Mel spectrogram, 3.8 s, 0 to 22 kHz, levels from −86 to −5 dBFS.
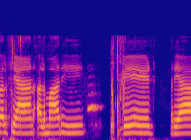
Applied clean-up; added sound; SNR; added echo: neural mask model Resemble Enhance denoiser.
